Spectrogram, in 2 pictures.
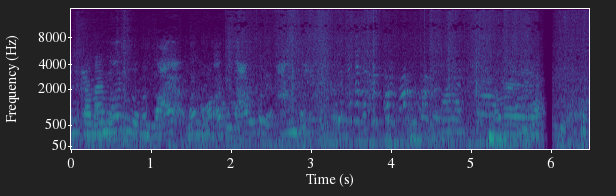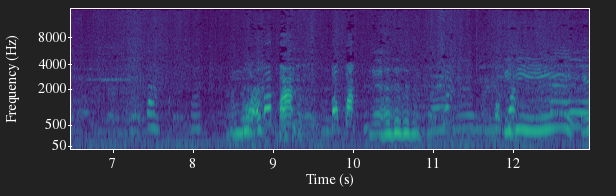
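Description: Several women chat and laugh together nearby.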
